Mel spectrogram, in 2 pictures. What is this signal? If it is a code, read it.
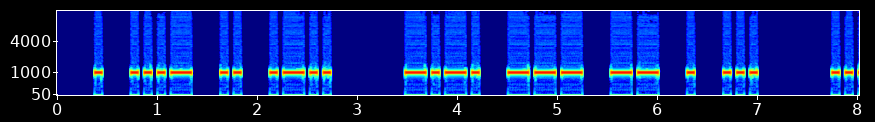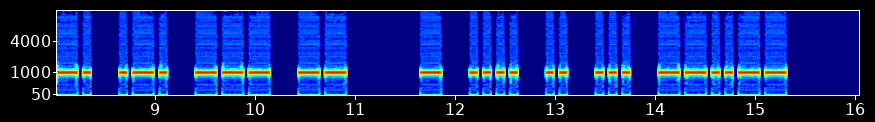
Morse code, heard as a keyed tone, about 18 wpm, spaced as for 15 wpm, 1000 Hz. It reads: EVIL COMES FROM THIS,
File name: qotdfiles / 15wpm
